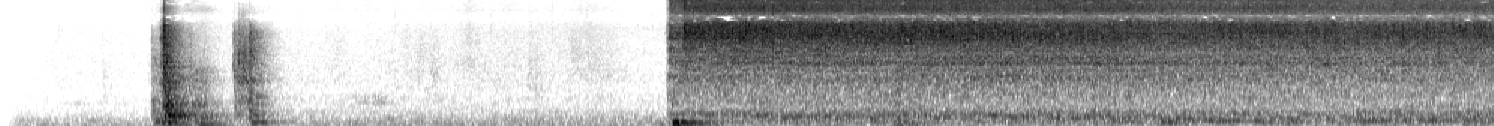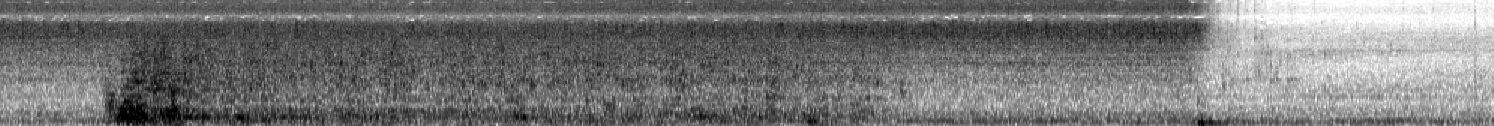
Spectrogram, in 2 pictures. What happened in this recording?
I opened the door to the toilet. I then washed my hands and flushed the toilet.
